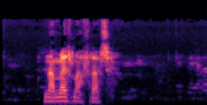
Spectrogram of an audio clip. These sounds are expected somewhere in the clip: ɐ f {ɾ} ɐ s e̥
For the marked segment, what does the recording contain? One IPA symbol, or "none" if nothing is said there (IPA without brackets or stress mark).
ɾ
